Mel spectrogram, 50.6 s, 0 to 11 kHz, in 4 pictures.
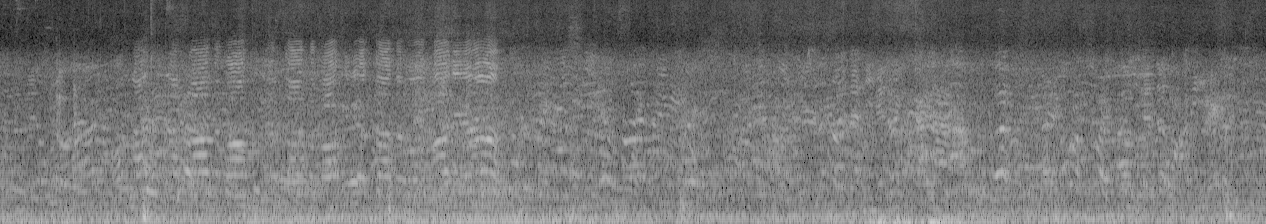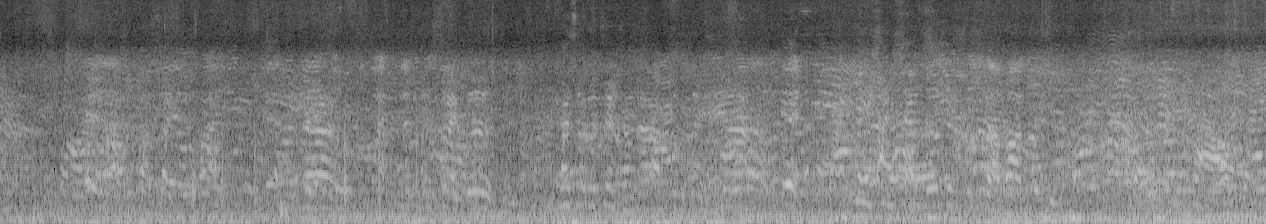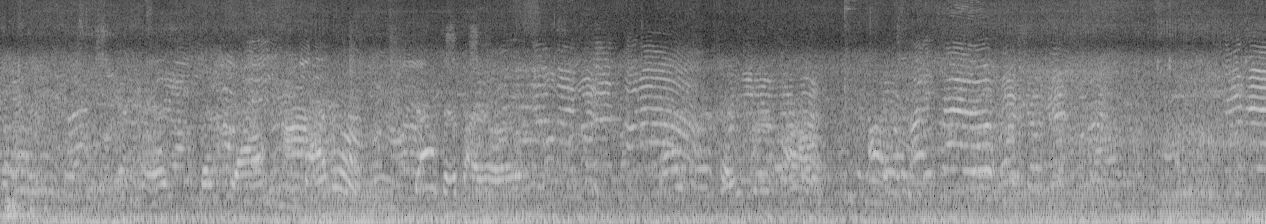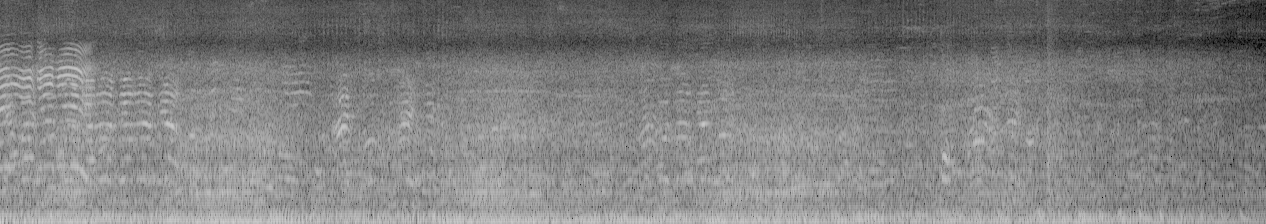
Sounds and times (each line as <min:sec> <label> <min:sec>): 0:00.0 Traffic sound 0:50.6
